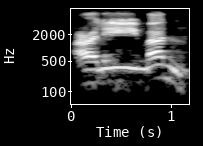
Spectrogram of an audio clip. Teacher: کے بعد یائے مدہ ہے، میم کے اوپر نون تنوین ہے، نون تنوین کے بعد حروف حلقی میں سے ہا ہے تو یہاں پہ اظہار ہوگا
